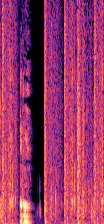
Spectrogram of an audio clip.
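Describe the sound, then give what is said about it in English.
A pig grunts and oinks in a few short, rough bursts, one louder squealy snort near the start followed by quicker grunts, with no talking. “all these pigs are dry! It is the drought!”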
